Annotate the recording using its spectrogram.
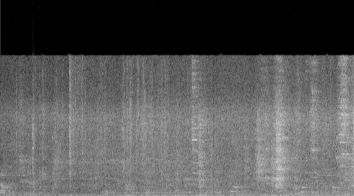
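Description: Busy restaurant serving counter: a steady low rumble under murmured background voices, with a couple of short clinks of plates and serving utensils in the second half.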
